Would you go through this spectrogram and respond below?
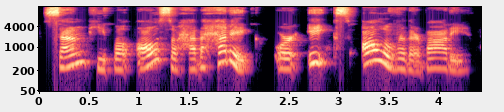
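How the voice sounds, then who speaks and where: Woman reading aloud to children, bit high. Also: moderate pace, rough recording. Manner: gentle, clear, expressive reading with questions. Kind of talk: read-aloud storytelling for children.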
